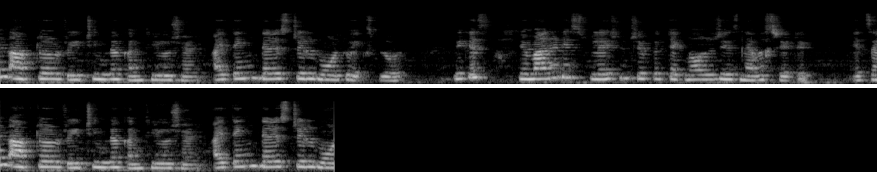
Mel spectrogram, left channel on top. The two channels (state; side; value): drops out; right; at 3.4 s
